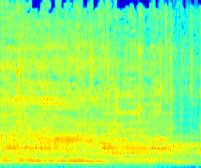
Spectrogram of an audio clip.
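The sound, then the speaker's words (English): A crowd at an outdoor rally in a rainstorm cheers, with voices whooping and shouting in a sustained, fairly loud roar that stays even and fades slightly toward the end. “Let's give her a cheer for her spirit.”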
